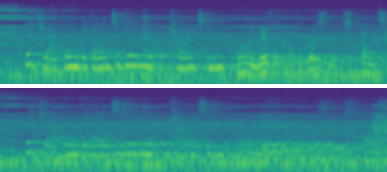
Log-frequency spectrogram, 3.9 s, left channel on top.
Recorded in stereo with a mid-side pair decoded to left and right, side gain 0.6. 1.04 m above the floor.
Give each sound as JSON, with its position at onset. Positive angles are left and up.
{"t": 0.2, "sound": "a woman speaking", "azimuth_deg": 40, "distance_m": 0.8}
{"t": 2.4, "sound": "a man speaking", "azimuth_deg": 55, "distance_m": 1.0}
